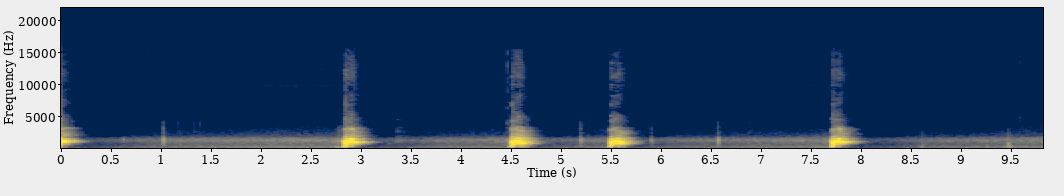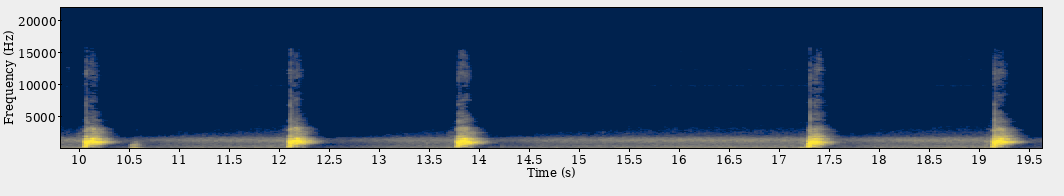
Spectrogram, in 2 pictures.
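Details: Maltese puppy giving about nine short, sharp barks spaced irregularly every one to three seconds, each abrupt and loud, over a steady low background hum.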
